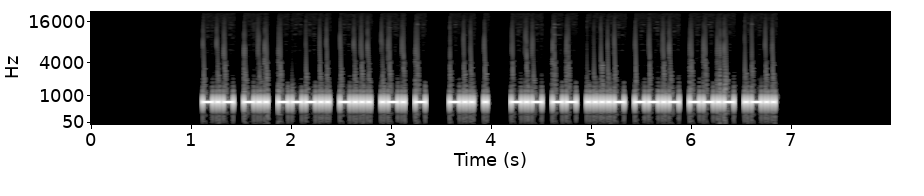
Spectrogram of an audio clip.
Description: Morse code, heard as a keyed tone, about 34 wpm, 700 Hz. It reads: KD8BRT DE KM4QQL
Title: USA Callsign DE Callsign 35wpm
